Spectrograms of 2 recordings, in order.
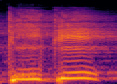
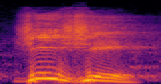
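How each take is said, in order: First: Gigi with hard g sounds, rising. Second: Gigi with soft zh sounds, falling. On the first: Testing the name on the audience, hard g questioning. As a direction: try "Gigi" as ghee-ghee, asking. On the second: Testing the name on the audience, soft zh version. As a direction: say "Gigi" as zhee-zhay, settled. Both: Shown as a demonstration. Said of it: "Is that how you pronounce it?".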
